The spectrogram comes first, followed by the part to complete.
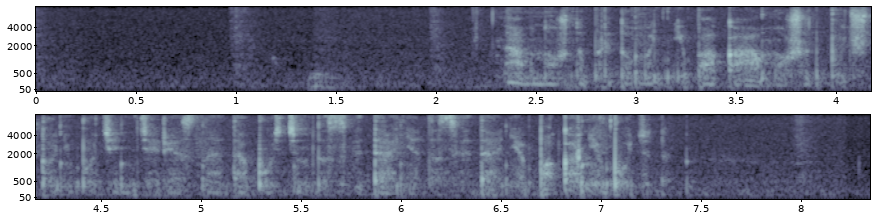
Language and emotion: Russian, neutral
